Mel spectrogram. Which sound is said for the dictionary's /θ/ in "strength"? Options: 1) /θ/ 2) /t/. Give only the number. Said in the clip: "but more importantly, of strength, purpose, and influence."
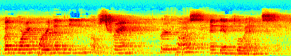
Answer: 2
